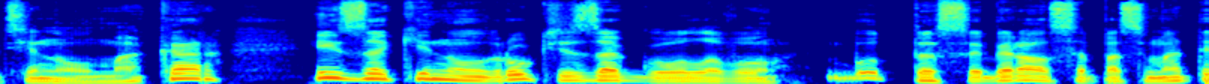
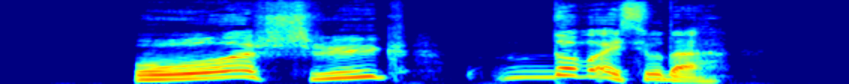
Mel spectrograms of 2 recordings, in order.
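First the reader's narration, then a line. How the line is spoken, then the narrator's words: Pleased tone. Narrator (Russian): довольным тоном сказал Леха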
